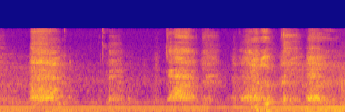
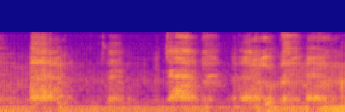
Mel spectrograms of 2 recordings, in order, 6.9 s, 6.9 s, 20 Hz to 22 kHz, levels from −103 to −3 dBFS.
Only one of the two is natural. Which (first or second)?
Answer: first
